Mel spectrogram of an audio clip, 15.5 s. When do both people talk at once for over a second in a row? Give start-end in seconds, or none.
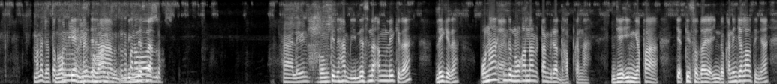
1.1-2.9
